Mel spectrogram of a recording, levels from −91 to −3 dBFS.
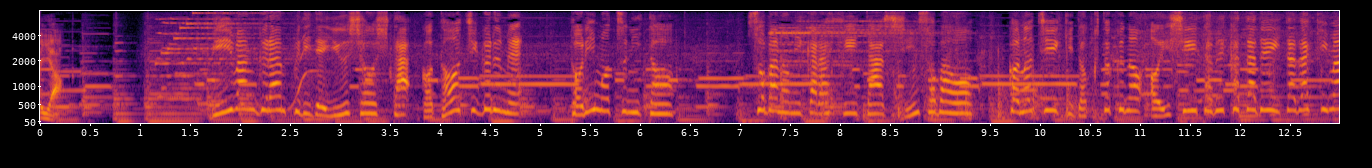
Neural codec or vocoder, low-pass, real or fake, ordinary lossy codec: none; none; real; none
